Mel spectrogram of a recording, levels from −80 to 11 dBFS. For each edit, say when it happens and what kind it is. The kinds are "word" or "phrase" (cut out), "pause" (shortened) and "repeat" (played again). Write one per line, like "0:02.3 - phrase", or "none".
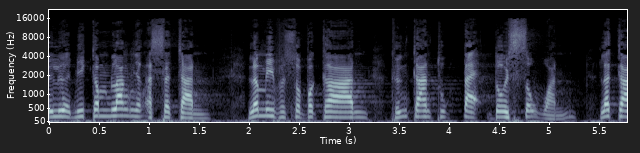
none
